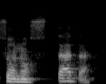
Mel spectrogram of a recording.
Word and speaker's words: sono stata: En la pronunciación, juntar las palabras. Como que fuera una sola. Entonces tú dices sonostata. Sono stata. Y ahí automáticamente no le damos como la oportunidad a nuestro cerebro de poner esa E, que muchas veces la decimos sin darnos cuenta. ¿Ya? Entonces decimos directamente sonostata, sonostato, como una sola palabra.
